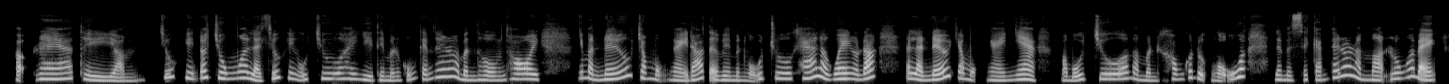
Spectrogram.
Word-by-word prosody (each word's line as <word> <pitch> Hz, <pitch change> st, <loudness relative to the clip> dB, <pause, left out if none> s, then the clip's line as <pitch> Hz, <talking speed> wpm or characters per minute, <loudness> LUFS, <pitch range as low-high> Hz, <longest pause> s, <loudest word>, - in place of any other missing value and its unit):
Thật -, -, 0 dB
ra 250 Hz, +2 st, 0 dB
á 250 Hz, +2 st, +2 dB
thì, 195 Hz, -6 st, 0 dB
ờm, 165 Hz, 0 st, -2 dB, 0.2 s
trước 345 Hz, +1 st, -3 dB
khi 285 Hz, -3 st, 0 dB
nói 310 Hz, -, +3 dB
chung 275 Hz, -2 st, -1 dB
á 295 Hz, -, +4 dB
là 235 Hz, -, +4 dB
trước 295 Hz, -, -3 dB
khi 275 Hz, -, -3 dB
ngủ 215 Hz, -1 st, -3 dB
trưa 265 Hz, -2 st, -2 dB
hay 255 Hz, -2 st, -2 dB
gì 210 Hz, -4 st, 0 dB
thì 195 Hz, +1 st, -5 dB
mình 185 Hz, 0 st, -3 dB
cũng 235 Hz, +6 st, -6 dB
cảm 240 Hz, -3 st, -4 dB
thấy 345 Hz, +3 st, +1 dB
rất 365 Hz, -, +2 dB
là 345 Hz, -, +2 dB
bình 205 Hz, -2 st, -1 dB
thường 200 Hz, -1 st, -1 dB
thôi, 245 Hz, +1 st, +3 dB, 0.4 s
nhưng 295 Hz, +1 st, -5 dB
mà 265 Hz, -, +4 dB
nếu 245 Hz, -, +2 dB
trong 285 Hz, -3 st, -1 dB
một 220 Hz, -2 st, -4 dB
ngày 195 Hz, -2 st, +1 dB
đó 240 Hz, +7 st, +3 dB
tại -, -, +2 dB
vì 200 Hz, -1 st, 0 dB
mình 190 Hz, -1 st, -4 dB
ngủ 255 Hz, -, -2 dB
trưa 265 Hz, -1 st, 0 dB
khá 280 Hz, +5 st, +2 dB
là 370 Hz, -, +4 dB
quen 255 Hz, +1 st, +4 dB
rồi 240 Hz, -, 0 dB
đó, 270 Hz, +7 st, +6 dB, 0.3 s
nên 265 Hz, -, +2 dB
là 225 Hz, -, +6 dB
nếu 225 Hz, -, +4 dB
trong 275 Hz, -4 st, 0 dB
một 195 Hz, -, -1 dB
ngày 190 Hz, -2 st, -2 dB
nha, 225 Hz, +3 st, +3 dB, 0.3 s
mà -, -, -2 dB
buổi 190 Hz, +5 st, +1 dB
trưa 245 Hz, -1 st, +1 dB
á 270 Hz, -, +2 dB
mà 255 Hz, -3 st, -3 dB
mình 185 Hz, -3 st, -3 dB
không 240 Hz, +6 st, -5 dB
có 310 Hz, -, -1 dB
được 250 Hz, -7 st, -1 dB
ngủ 185 Hz, -, 0 dB
á, 345 Hz, -, -12 dB, 0.2 s
là 225 Hz, -, 0 dB
mình 205 Hz, -1 st, -4 dB
sẽ 220 Hz, +3 st, -3 dB
cảm 210 Hz, +2 st, -3 dB
thấy 320 Hz, +5 st, 0 dB
rất 415 Hz, -, +2 dB
là -, -, +1 dB
mệt 210 Hz, -4 st, 0 dB
luôn 270 Hz, +4 st, -2 dB
á 370 Hz, -, +1 dB
bạn, 200 Hz, -, +6 dB
245 Hz, 300 wpm, -21 LUFS, 200-270 Hz, 0.4 s, đó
